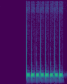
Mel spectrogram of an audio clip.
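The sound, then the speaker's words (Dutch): After a brief silence, the ringing tone of an outgoing phone call sounds: a single burst of a steady electronic tone, pulsing rapidly for under a second, clear with no voices. “Oké, nou, laten we hem even gaan bellen.”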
